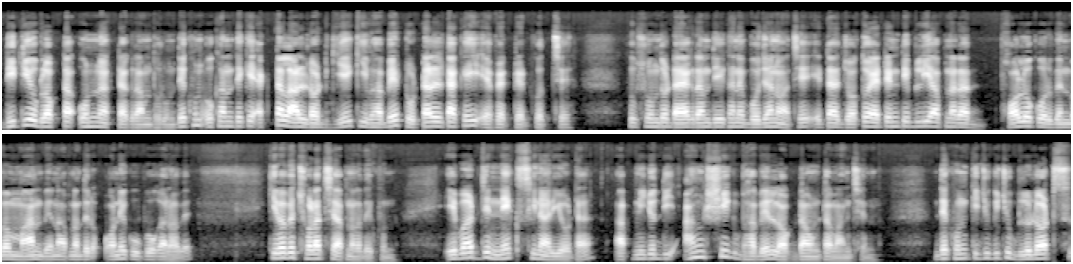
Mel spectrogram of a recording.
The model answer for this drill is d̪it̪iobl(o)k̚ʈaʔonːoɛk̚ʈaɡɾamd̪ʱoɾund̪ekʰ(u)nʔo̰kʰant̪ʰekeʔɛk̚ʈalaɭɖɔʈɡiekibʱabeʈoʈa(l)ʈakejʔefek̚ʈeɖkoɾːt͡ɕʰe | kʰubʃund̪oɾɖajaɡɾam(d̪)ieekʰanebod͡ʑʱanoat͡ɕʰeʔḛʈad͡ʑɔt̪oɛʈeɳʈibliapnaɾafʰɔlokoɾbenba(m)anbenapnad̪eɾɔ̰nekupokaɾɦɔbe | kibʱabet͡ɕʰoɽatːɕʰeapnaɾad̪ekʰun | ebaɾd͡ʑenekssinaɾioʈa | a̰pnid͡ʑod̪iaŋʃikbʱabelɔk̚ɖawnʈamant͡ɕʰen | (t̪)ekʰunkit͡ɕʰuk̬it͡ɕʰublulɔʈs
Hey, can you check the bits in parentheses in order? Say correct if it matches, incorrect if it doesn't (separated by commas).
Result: incorrect, correct, correct, correct, correct, incorrect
